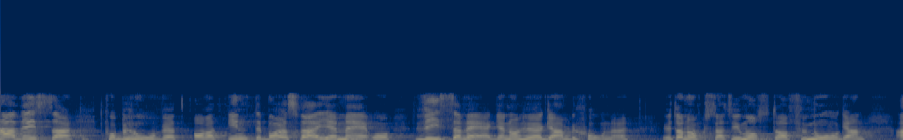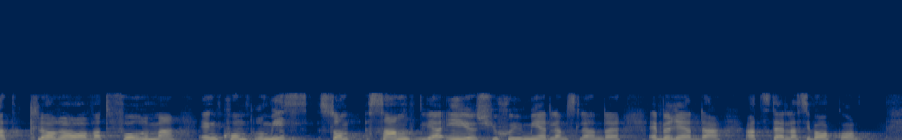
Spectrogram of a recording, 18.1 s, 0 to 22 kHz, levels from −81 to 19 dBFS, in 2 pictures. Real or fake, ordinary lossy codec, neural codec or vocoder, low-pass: fake; none; autoencoder, 48 kHz, 128 numbers a frame, DAC-VAE, trained on Japanese speech; 7.2 kHz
